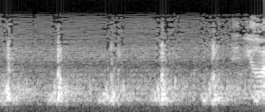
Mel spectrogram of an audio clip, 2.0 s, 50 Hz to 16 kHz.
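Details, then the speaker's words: Fetal heart rate acceleration heard during a pregnant abdominal assessment; baseline 140–146 bpm rising to 162 bpm while prompting fetal movement, fast regular whooshing beats, a reassuring sign of fetal well-being. "actually hear the heart rate accelerate this Baby's Gone up to 162 so that's a good sign that the baby is doing doing well in there"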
